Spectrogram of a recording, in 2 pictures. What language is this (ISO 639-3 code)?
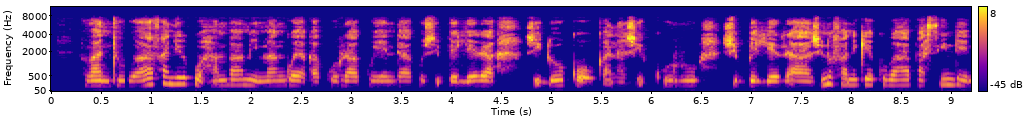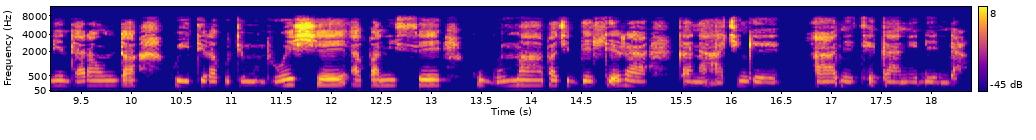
ndc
